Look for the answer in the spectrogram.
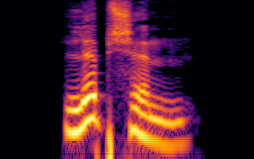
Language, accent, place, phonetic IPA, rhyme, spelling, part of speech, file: German, Germany, Berlin, [ˈlʏpʃm̩], -ʏpʃm̩, lübschem, adjective, De-lübschem.ogg
- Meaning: strong dative masculine/neuter singular of lübsch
